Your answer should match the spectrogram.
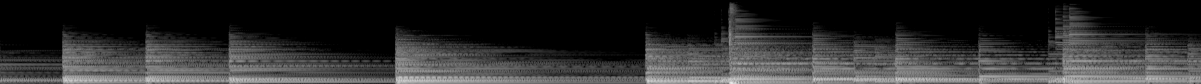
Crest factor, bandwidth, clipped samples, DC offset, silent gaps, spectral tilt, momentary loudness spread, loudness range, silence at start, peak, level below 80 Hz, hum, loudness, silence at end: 22 dB; 16 kHz; under 0.1%; under 0.1%; none; -7 dB/octave; 17 LU; 4 LU; 0 s; -2 dBFS; -32 dBFS; none; -22 LUFS; 0 s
